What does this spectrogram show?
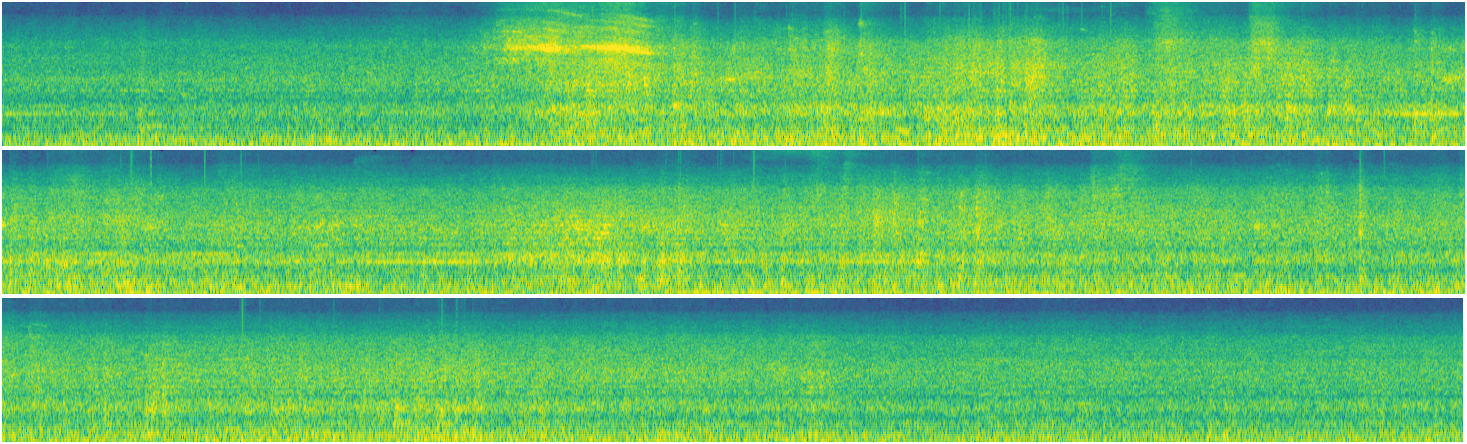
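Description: Passenger train running at speed: the steady rumble and clatter of the coaches' wheels on the track, with a brief high-pitched squeal about three seconds in.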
